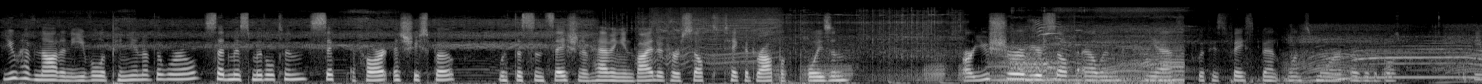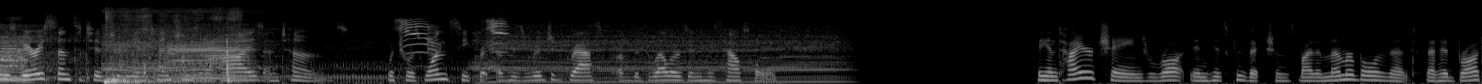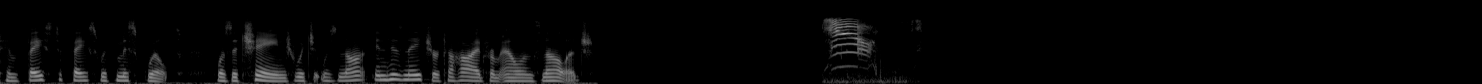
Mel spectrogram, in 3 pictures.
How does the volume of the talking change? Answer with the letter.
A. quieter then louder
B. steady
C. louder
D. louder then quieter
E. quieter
E.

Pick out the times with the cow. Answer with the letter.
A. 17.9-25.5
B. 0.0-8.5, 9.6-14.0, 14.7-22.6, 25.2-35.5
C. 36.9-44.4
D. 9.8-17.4
D.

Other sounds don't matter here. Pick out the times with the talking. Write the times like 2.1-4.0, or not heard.
0.0-8.5, 9.6-14.0, 14.7-22.6, 25.2-35.5.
